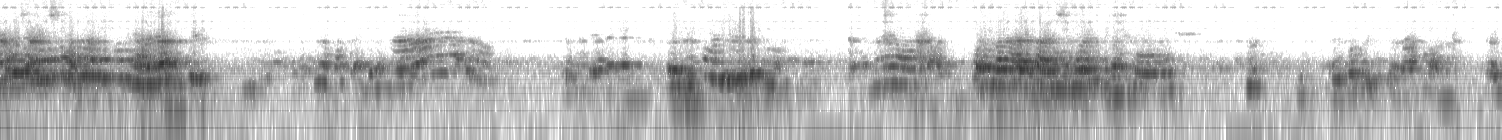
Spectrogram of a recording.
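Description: A young woman speaks calmly through a computer microphone, in short phrases with pauses.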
